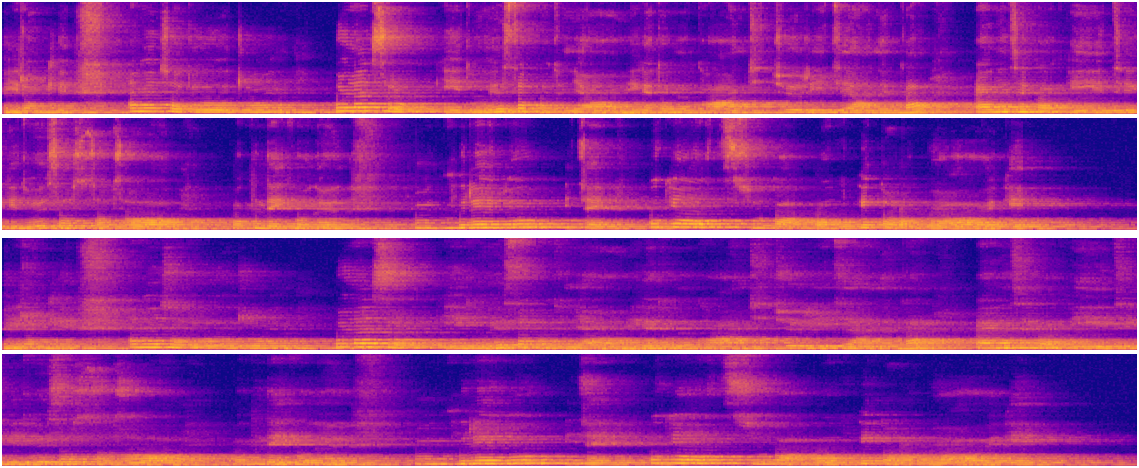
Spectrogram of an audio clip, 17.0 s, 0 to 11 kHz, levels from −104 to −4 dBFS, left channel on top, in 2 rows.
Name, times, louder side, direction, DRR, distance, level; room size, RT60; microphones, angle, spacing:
voice 1, 0.0-2.2 2.5-3.0 3.3-9.8 10.2-11.3 11.6-12.5 12.9-13.0 13.4-16.2, left 1 dB, 60° left, 1 dB, 0.7 m, -24 dB
6.8 x 6.4 x 2.3 m, 2.4 s
head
